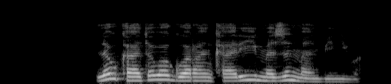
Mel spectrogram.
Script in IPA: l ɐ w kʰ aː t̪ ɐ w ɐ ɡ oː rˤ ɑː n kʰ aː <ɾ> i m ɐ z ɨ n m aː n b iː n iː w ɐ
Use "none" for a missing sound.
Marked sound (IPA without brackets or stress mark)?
ɾ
